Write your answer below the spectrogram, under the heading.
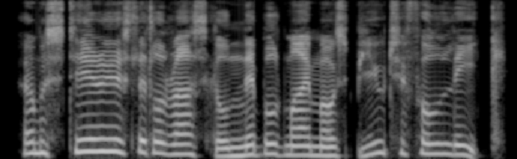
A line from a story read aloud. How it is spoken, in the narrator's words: Mike Flood sighs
